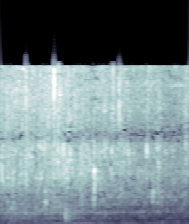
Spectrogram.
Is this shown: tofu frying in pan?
yes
